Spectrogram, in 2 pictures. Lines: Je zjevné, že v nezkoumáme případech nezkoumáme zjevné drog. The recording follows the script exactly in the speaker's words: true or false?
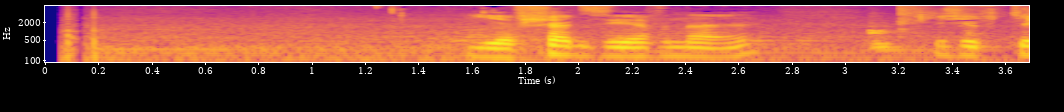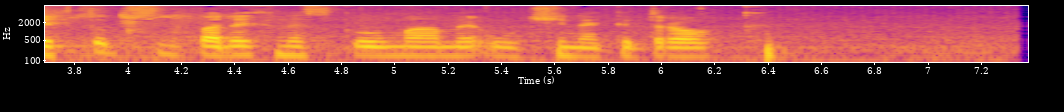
false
